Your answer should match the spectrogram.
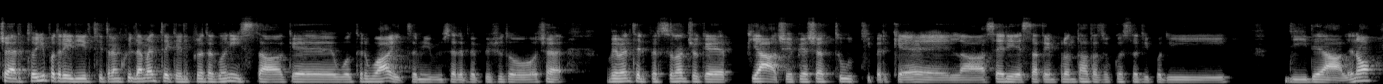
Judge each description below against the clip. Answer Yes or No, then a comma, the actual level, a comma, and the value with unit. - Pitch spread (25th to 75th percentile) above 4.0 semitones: No, average, 2.8 semitones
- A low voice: Yes, low, 120 Hz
